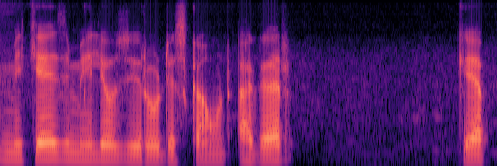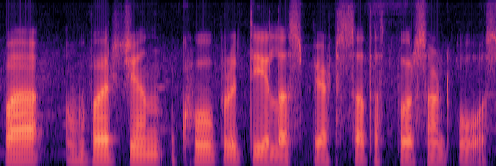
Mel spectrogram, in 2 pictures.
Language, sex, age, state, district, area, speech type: Kashmiri, male, 30-45, Jammu and Kashmir, Anantnag, rural, read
